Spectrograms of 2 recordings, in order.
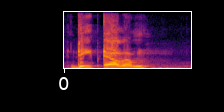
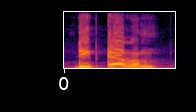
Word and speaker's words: Deep Ellum: The area was originally called Deep Elm, but the pronunciation Deep Ellum by early residents led to its current and historical accepted name.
